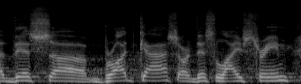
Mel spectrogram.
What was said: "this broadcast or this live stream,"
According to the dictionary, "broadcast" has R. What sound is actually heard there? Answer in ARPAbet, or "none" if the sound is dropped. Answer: R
